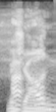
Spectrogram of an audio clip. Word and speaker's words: Mjøen: And the hard thing about it too is it's spelled MJOEN. Mm-hmm. It's like Mjøen.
